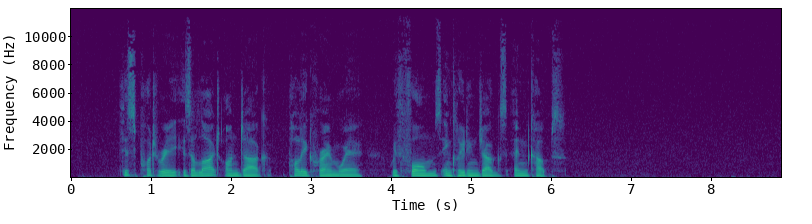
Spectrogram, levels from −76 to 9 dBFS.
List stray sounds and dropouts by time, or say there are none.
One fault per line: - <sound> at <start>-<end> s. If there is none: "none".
none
